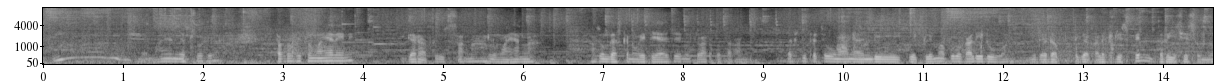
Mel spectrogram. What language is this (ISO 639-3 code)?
ind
